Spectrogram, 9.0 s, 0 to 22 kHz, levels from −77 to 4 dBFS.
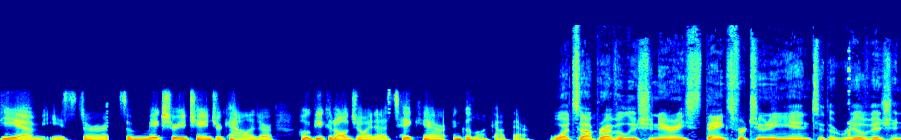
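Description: Damaged data in a compressed stream at 1.03–1.08 s, 3.85–3.90 s (between "you can all join" and "take care and good") and 8.47–8.50 s: corrupted frames make the decoder lose sync, producing brief glitches.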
